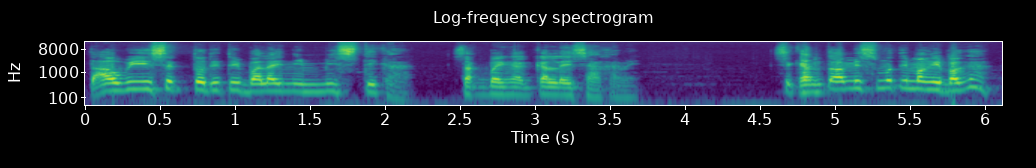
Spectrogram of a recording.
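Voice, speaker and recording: Man playing eager, high-voiced young Ilocano groom. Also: sing-song, brisk, dry recording, studio quality. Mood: confident. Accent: Filipino, Ilocano. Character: eager, lovestruck young gentleman, devoted son about to marry. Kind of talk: radio comedy drama acting.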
